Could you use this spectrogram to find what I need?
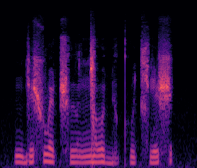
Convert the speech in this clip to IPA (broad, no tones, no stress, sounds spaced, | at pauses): ŋ ɡ i ʂ w ə ʈ͡ʂʰ ɯ ʊ̯ ŋ͡ǀ o bʲ o kʷʰ ɤ t͡ɕʰ i ʂ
